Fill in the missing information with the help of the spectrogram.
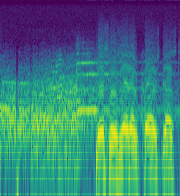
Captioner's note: crowd cheering; bell dings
